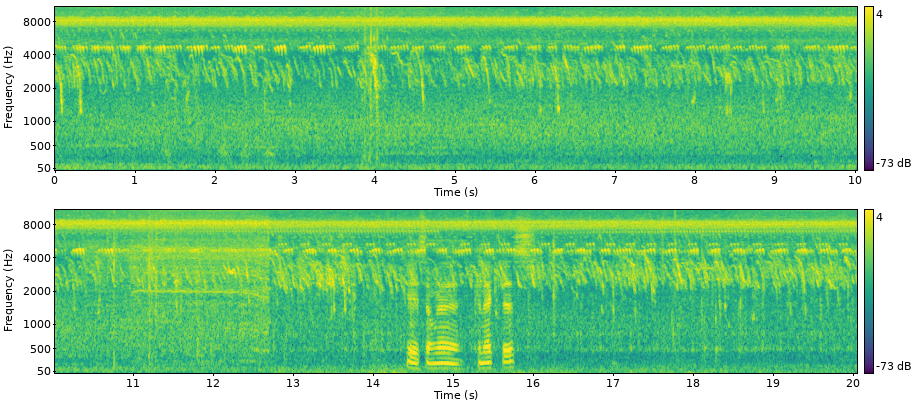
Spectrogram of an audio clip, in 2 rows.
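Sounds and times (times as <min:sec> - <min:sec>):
chicks peeping: 0:00.0 - 0:20.0
insect chirping: 0:00.1 - 0:20.0
high insect drone: 0:08.7 - 0:13.1.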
